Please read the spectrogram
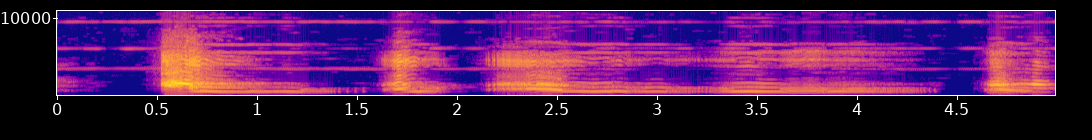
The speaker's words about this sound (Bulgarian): Ама ти за петленцето ли плачеш?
